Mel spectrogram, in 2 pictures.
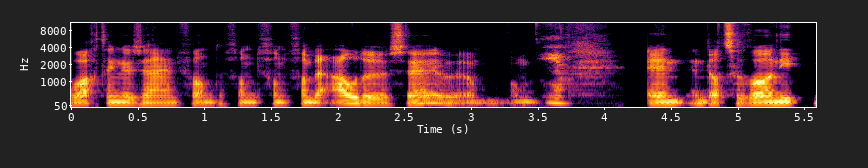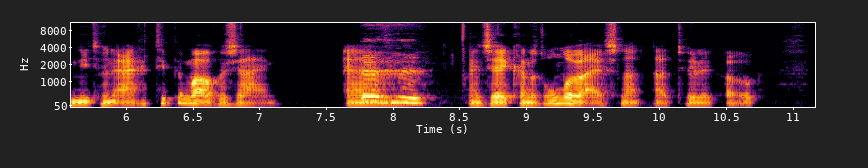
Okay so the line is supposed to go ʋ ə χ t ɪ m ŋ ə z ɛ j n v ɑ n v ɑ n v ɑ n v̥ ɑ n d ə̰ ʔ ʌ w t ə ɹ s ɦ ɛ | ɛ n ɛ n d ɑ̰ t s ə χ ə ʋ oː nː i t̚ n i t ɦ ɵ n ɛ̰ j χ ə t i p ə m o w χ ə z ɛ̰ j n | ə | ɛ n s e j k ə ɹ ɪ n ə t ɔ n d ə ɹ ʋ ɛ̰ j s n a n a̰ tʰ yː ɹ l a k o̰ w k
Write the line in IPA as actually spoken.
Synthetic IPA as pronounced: ʋ ɑ χ t ɪ ŋ ə z ɛ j n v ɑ n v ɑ n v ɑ n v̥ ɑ n d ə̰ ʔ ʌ w d ə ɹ s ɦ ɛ | ɛ n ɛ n d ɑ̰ t s ə χ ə ʋ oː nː i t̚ n i t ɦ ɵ n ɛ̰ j χ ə t i p ə m o w χ ə z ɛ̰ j n | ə | ɛ n z e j k ə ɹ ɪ n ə t ɔ n d ə ɹ ʋ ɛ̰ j s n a n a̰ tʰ yː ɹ l ə k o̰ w k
